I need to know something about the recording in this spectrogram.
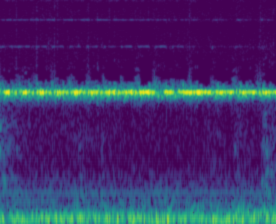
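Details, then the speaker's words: Laser level receiver on the grade rod beeping fast, about three beeps per second, over a quiet background, showing the sensor sits above the laser line and must slide down; slower beeping means too low. "Slide the sensor up and down the rod until you hear the beeping now it's beeping was you can see it was beeping too high so it needs to go down"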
